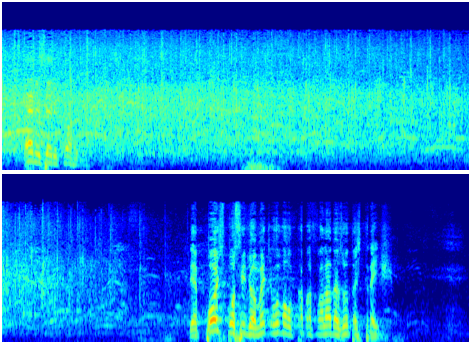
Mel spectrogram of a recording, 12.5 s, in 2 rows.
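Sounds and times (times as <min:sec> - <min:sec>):
audience applause: 0:00.0 - 0:08.7
speech: 0:00.3 - 0:01.2, 0:08.7 - 0:11.6.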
